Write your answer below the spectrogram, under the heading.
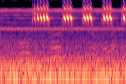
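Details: Crickets at night in binaural ambience: a loud high chirp of three quick pulses repeats about every third of a second, over a steady thin background hum of more insects.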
